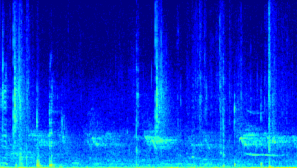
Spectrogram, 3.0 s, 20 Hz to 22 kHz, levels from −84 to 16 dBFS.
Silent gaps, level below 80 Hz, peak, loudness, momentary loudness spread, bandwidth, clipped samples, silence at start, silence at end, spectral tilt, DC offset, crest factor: none; -28 dBFS; -8 dBFS; -34 LUFS; 7 LU; 18 kHz; under 0.1%; 0 s; 0 s; -4 dB/octave; under 0.1%; 16 dB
